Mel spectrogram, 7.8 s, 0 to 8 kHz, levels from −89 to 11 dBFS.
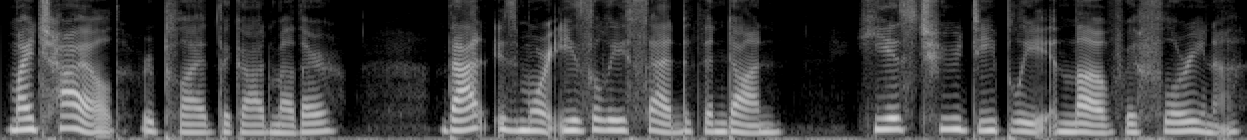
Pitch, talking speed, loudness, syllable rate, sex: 195 Hz, 155 wpm, -17 LUFS, 4.2 syllables/s, female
